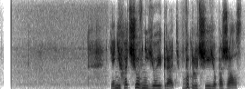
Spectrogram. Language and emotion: Russian, angry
